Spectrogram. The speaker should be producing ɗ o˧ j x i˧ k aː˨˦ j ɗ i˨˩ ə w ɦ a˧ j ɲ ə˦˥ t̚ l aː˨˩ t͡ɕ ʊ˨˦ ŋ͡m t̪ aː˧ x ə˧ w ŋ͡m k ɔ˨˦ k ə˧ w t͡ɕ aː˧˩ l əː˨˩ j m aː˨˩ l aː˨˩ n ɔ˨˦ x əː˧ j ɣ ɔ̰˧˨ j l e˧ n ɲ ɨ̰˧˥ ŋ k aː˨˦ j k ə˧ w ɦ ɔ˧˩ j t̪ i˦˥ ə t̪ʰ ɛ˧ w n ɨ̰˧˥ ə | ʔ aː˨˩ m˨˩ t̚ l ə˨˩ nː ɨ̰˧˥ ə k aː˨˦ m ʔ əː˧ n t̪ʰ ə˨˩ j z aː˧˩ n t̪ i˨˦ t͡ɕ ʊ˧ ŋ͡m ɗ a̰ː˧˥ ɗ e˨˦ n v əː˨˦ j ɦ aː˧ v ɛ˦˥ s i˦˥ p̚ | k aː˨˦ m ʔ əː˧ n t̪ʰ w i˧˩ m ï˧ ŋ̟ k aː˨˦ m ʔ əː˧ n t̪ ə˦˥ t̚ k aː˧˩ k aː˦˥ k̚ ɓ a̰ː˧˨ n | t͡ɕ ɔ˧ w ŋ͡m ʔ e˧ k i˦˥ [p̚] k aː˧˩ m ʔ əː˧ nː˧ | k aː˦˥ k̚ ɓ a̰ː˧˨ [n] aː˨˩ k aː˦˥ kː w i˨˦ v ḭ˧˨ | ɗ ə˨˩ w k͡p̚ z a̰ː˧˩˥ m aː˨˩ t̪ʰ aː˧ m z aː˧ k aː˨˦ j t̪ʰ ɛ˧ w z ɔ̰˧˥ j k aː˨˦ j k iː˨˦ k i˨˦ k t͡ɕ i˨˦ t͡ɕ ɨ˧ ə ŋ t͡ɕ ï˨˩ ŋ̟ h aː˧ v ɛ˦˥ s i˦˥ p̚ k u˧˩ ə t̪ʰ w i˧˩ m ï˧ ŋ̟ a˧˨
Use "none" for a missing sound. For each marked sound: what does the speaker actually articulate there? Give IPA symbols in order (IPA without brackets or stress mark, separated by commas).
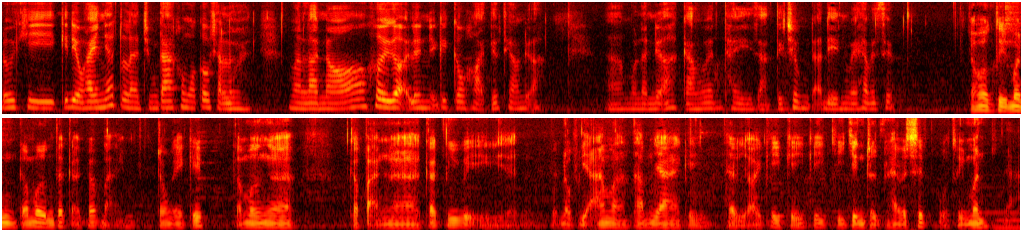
p̚, n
